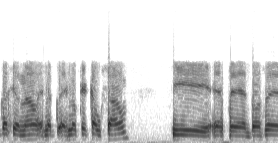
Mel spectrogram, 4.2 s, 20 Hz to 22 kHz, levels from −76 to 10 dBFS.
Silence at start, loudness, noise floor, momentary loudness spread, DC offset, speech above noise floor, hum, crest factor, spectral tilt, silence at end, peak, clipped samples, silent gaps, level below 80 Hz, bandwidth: 0 s; -14 LUFS; -47 dBFS; 2 LU; under 0.1%; 34 dB; none; 12 dB; -7 dB/octave; 0 s; 0 dBFS; under 0.1%; none; -48 dBFS; 4.6 kHz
